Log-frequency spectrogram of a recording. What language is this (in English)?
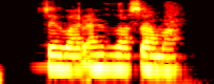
Icelandic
